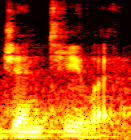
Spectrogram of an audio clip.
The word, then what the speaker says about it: Gentile: in the italian surname gentile which is spelled g-e-n-t-i-l-e but i look at that and i just say gentile because i speak italian and i know the correct pronunciation one of the restaurants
